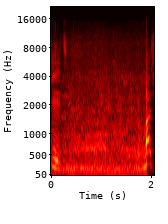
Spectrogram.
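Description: A motor vehicle running steadily, a low hum under a wide, even rush of noise that drops in pitch at the start and then holds. Speech breaks in just before the end.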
